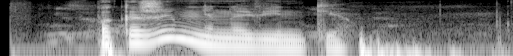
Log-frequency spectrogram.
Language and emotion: Russian, neutral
